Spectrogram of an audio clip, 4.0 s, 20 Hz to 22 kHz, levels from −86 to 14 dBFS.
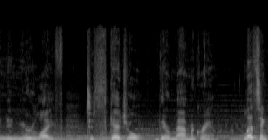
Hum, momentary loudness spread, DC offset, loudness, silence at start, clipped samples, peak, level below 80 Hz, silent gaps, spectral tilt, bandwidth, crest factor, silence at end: none; 15 LU; under 0.1%; -28 LUFS; 0 s; under 0.1%; -10 dBFS; -48 dBFS; none; -6.5 dB/octave; 17.5 kHz; 18 dB; 0 s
